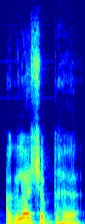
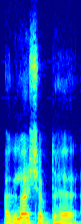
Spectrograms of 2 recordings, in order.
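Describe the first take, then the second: Both takes have the same delivery.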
